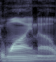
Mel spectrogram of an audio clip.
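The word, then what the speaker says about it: Wyna: We know that that's actually how her name is pronounced, Wina.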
